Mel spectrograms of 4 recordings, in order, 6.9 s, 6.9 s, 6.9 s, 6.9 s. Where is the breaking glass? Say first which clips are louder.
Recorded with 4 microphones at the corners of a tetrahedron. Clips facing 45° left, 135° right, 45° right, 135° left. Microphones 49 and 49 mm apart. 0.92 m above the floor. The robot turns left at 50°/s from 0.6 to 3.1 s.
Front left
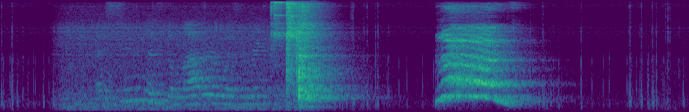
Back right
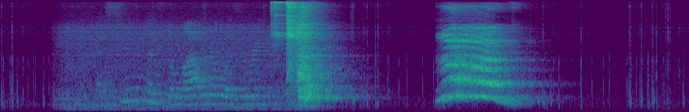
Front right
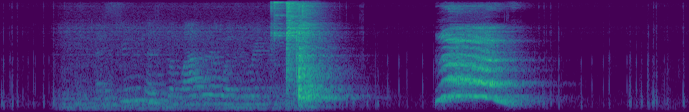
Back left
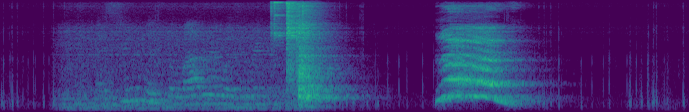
Front left 3 dB, front right 1 dB; 10° left, 0.6 m; by 3.2 s 10° right, 0.6 m.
